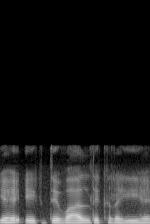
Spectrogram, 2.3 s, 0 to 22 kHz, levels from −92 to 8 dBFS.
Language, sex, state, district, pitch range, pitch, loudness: Hindi, female, Uttar Pradesh, Jyotiba Phule Nagar, 185-200 Hz, 190 Hz, -16 LUFS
